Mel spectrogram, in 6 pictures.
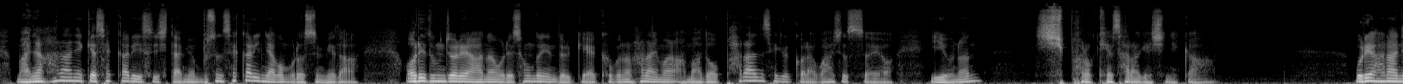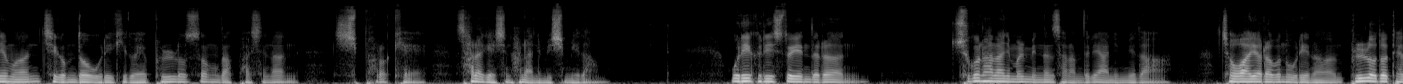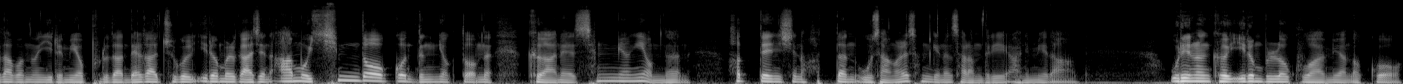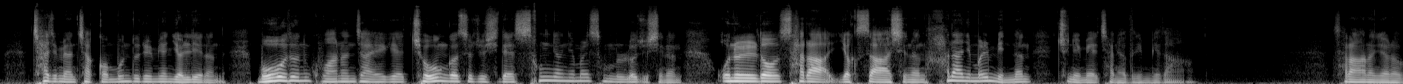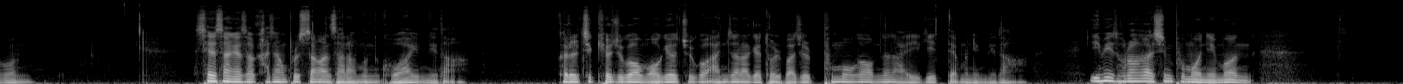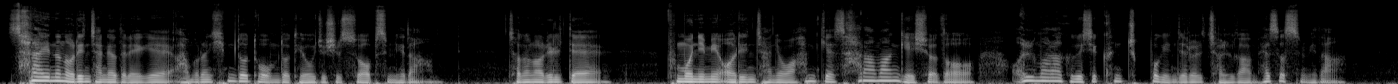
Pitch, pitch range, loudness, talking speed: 110 Hz, 100-130 Hz, -23 LUFS, 295 characters per minute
